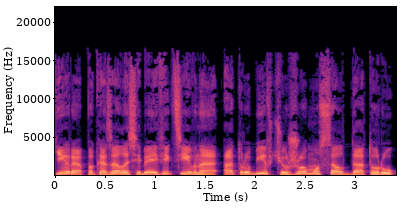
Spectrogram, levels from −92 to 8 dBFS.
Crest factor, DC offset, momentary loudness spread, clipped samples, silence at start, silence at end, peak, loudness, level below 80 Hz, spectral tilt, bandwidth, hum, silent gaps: 12 dB; under 0.1%; 2 LU; under 0.1%; 0 s; 0 s; -2 dBFS; -14 LUFS; -46 dBFS; -5.5 dB/octave; 16.5 kHz; none; none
